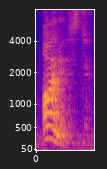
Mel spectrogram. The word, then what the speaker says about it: honest: Or if the word begins with an H, again, this word becomes honest. The H is silent.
